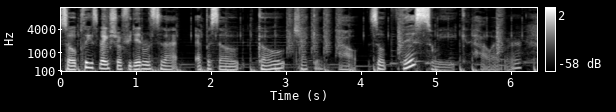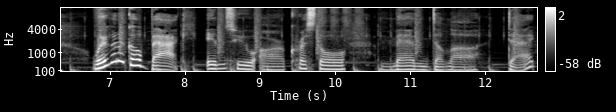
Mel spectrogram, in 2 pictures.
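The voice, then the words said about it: Slightly congested voice. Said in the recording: “I'm kind of still congested just a little. I'm sure you probably hear it in my voice”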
